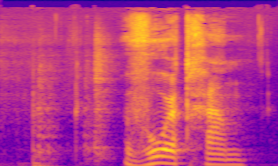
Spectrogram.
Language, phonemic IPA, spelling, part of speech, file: Dutch, /ˈvortxan/, voortgaan, verb, Nl-voortgaan.ogg
- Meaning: 1. to go forth, to progress 2. to continue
